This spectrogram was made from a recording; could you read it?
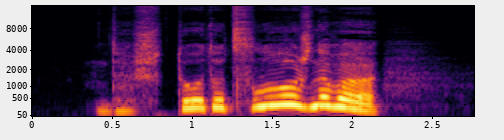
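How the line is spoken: Shout turning to hoarse whisper. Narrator (Russian): закричал было Смешарин, но боксер так на него глянул, что тот мгновенно осип и продолжал уже почти шепотом

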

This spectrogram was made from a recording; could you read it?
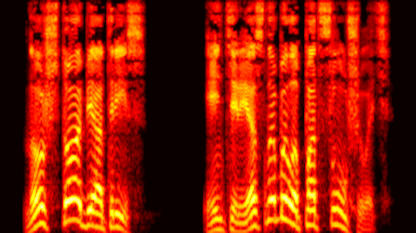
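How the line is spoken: Throat-clearing shout. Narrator (Russian): священник прокашлялся и крикнул

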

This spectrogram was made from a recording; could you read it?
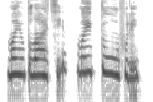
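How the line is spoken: Moaning. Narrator (Russian): стонала они

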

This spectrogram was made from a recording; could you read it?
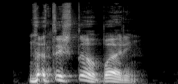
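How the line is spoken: Laughing policeman. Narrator (Russian): рассмеялся полицейский

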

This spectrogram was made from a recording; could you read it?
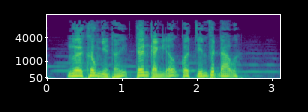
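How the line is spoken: Sobbing woman. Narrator (Vietnamese): Tiểu Băng bưng mặt khóc thút thít, thị đã cố nhẫn nại mà không chịu nổi

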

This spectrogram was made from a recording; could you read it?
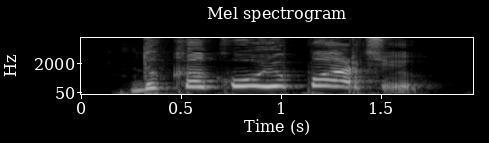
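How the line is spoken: Exasperated near-howl. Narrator (Russian): чуть не взвыл Смолин

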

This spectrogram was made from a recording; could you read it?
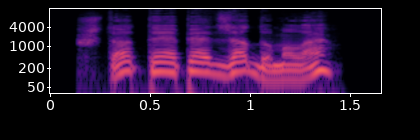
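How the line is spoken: Hissed. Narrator (Russian): зашипел Страйгер

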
